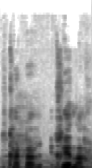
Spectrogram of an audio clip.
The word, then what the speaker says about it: Cartagena: I'm not sure how to pronounce it. Cartagena.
